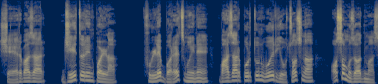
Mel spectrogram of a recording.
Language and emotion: Goan Konkani, sad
